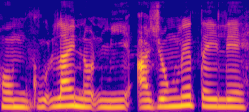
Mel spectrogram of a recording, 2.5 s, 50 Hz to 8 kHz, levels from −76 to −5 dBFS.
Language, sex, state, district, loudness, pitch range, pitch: Wancho, female, Arunachal Pradesh, Longding, -17 LUFS, 190-210 Hz, 195 Hz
